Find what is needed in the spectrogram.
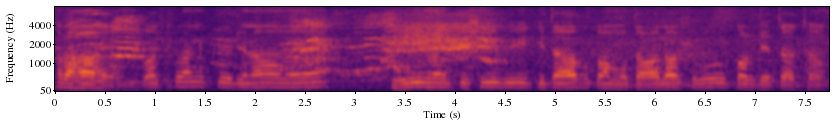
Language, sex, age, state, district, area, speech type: Urdu, male, 30-45, Uttar Pradesh, Gautam Buddha Nagar, rural, spontaneous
